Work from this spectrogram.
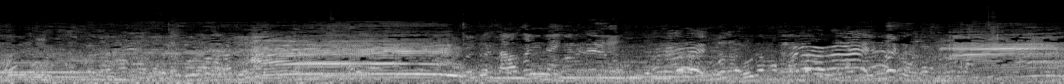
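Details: Lowing dairy cattle at the Ambari haat market in Dinajpur on 10 February 2025, where improved-breed cows and calves are traded: sustained, bending moos repeated through the clip, with buyers' chatter and crowd noise behind.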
